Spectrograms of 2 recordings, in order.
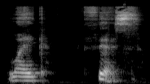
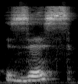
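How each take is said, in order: First: The word starts with a th sound. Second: The word starts with a z sound. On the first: "the T H sound, the th, like this" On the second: "or a Z"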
